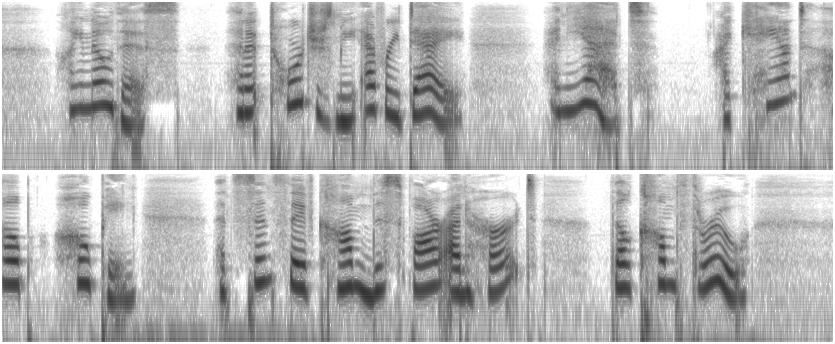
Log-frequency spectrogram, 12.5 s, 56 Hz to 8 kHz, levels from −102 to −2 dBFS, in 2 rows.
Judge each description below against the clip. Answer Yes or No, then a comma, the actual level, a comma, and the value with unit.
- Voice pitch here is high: Yes, very high, 295 Hz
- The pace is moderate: No, slow, 120 wpm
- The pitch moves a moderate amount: Yes, average, 4.9 semitones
